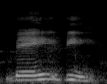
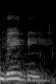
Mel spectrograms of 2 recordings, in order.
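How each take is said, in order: First: Put-on "Baby" broken into two beats, BA-BY; syllable by syllable. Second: Said in the usual way. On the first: Shown as a demonstration. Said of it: "two syllables". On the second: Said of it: "we don't say it all at once".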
